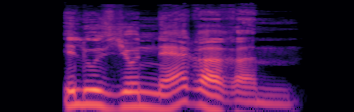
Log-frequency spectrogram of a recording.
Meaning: strong dative masculine/neuter singular comparative degree of illusionär
- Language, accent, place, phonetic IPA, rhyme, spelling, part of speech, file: German, Germany, Berlin, [ɪluzi̯oˈnɛːʁəʁəm], -ɛːʁəʁəm, illusionärerem, adjective, De-illusionärerem.ogg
